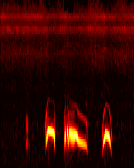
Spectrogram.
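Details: Spotted dove calling as a lure for wild cocks and hens: one complete phrase of a faint pip, a clear coo, a long rasping coo sliding downward, and a rounded final coo, with no other sounds.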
